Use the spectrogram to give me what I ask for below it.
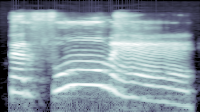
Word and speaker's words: perfume: Perfume, perfume. Perfume, we pronounce that E at the end because we don't have any silent letters.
